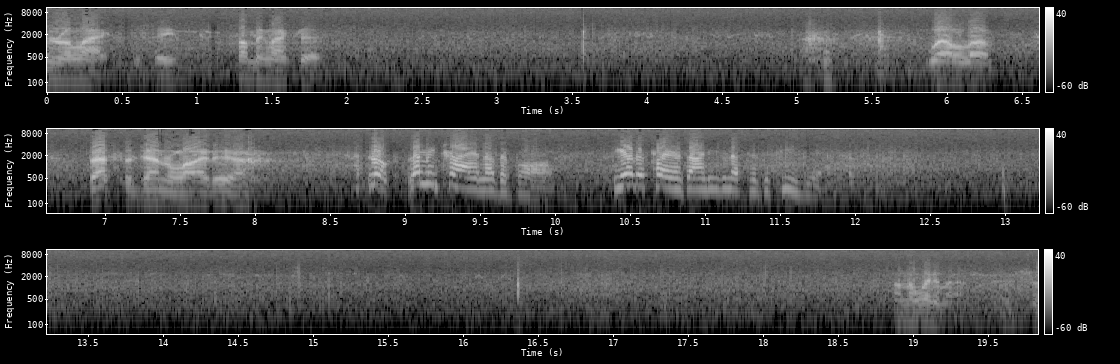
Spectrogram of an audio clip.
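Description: A man speaks with animation, heard through an old, hissy recording.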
